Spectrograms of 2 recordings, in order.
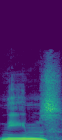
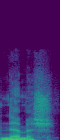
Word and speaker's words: Nemes: life with dr nemish and his last name is spelled n-e-m-e-s it looks like neems but it's pronounced nemish now despite all of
